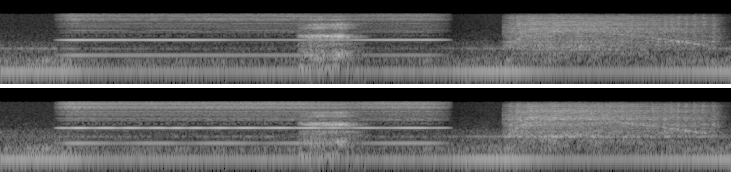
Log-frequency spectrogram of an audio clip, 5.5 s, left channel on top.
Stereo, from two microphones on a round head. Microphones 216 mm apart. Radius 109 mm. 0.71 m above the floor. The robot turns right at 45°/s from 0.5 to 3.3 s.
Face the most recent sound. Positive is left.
turn(degrees=-15)  # may be behind; listen again after turning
